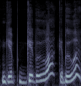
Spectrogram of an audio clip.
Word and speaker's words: Gibula: Gibula.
